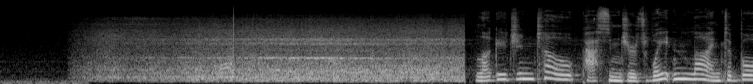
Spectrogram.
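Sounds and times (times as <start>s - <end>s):
Puyuma express train: 0.7s - 4.7s
speech: 4.8s - 7.5s.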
